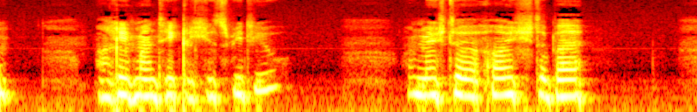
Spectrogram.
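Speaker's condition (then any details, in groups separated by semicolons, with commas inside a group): Spasticity from birth; multiple sclerosis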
